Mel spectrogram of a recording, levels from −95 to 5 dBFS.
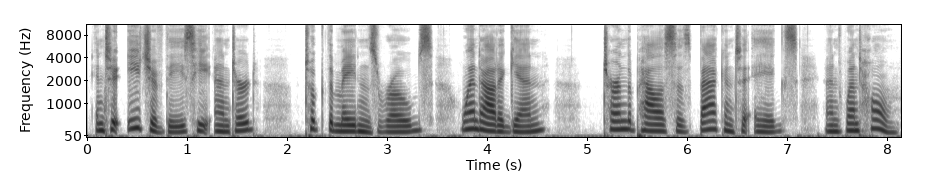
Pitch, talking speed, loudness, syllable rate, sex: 195 Hz, 160 wpm, -18 LUFS, 5.2 syllables/s, female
